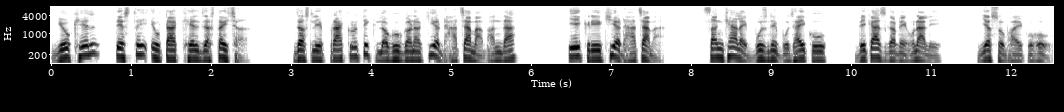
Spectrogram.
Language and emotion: Nepali, neutral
